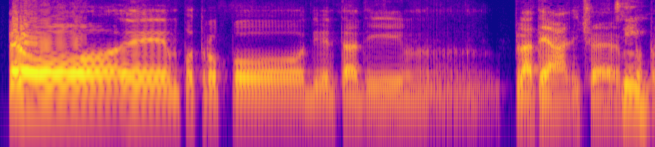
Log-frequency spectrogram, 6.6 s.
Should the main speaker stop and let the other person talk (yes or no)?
no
